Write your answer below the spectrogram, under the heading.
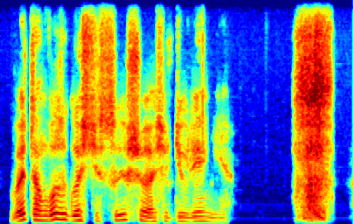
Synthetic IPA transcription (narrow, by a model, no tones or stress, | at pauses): vɛt̪əmvozɡlˠɐsʲtʲɪslˠɨʂɨlˠəsʲʊdʲɪvlʲenʲɪjə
